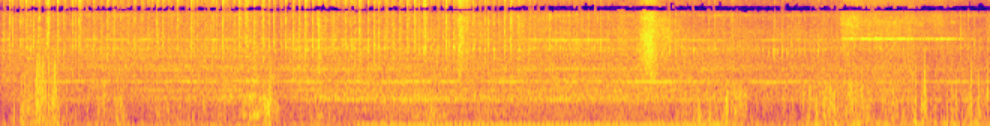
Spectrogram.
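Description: Freight train passing on the line: a continuous deep rumble with steady whining tones above it. The rumble is heaviest from about four seconds in to ten seconds in, with a few short clanks along the way.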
